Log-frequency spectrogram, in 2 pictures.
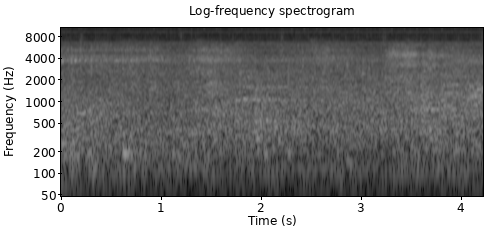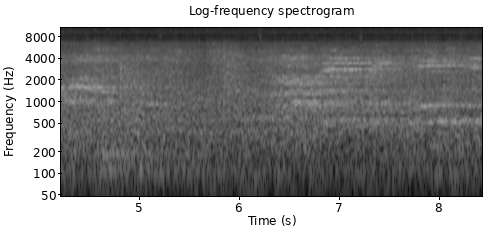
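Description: Steady wash of noise with distant, indistinct voices in an echoing indoor ice rink; the voices come through more clearly near the end.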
